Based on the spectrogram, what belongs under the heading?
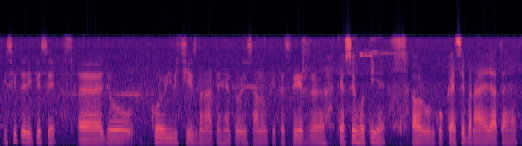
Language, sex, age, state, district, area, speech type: Urdu, male, 45-60, Uttar Pradesh, Aligarh, rural, spontaneous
